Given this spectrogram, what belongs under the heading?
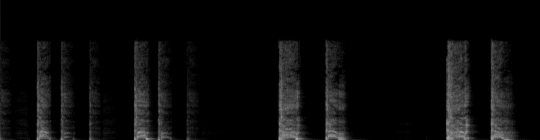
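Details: Ten dry, hacking coughs in short clusters with a faint whistling, wheezy edge, attributed to allergies; dry wheezy cough.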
